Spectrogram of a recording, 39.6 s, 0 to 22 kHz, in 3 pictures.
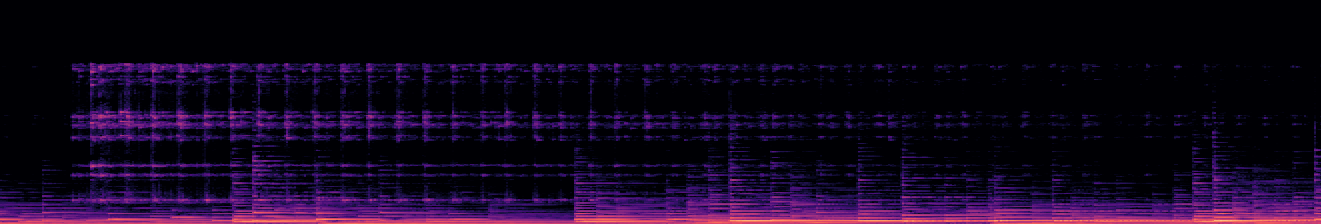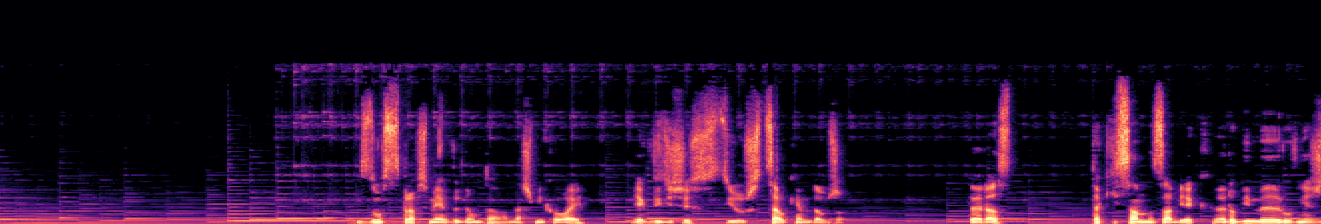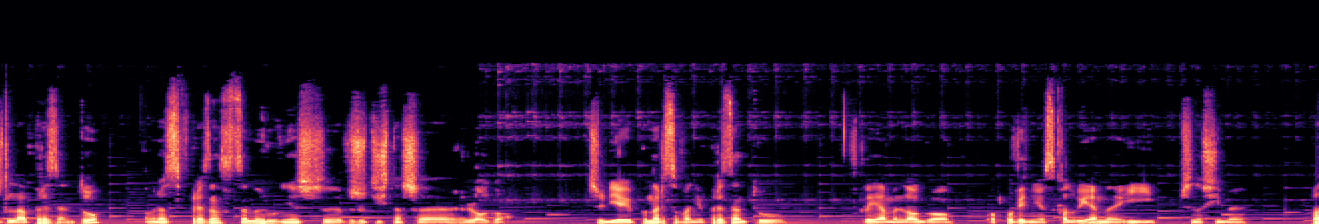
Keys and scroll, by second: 9.7 space, 11.6 space, 18.9 ctrl+p, 23.5 Escape, 25.6 space, 26.5 1, 26.8 space, 28.8 f, 29.3 space, 35.1 s, 35.3 c, 35.5 space, 36.7 1, 37.3 ., 37.8 5, 37.9 space.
